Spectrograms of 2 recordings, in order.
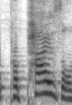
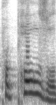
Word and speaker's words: Prapaisilp: So Prapaisilp, not proposal.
